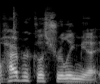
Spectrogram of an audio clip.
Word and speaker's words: hypercholesterolemia: Hypercholesterolemia. Close? – Very well done. Excellent. – What is it, and how does it relate to PAD, peripheral arterial disease? – Okay. So hypercholesterolemia is essentially just a higher level of cholesterol within your bloodstream.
